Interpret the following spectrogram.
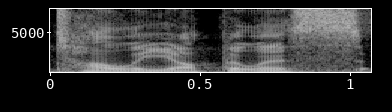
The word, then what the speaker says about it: Toliopoulos: And today I have time, and I'm really excited today to be joined by Cam James and ALEXEI Toliopoulos.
